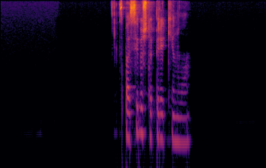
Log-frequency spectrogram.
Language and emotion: Russian, neutral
